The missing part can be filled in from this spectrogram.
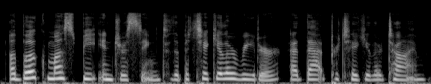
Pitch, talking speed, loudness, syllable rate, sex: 230 Hz, 180 wpm, -21 LUFS, 5.7 syllables/s, female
